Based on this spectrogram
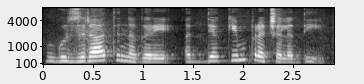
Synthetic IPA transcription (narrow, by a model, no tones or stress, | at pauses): ɡud͡ʒɾaːt̪nɐɡɐɾeɐd̪jɐkimpɾɐt͡ʃɐlɐt̪i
